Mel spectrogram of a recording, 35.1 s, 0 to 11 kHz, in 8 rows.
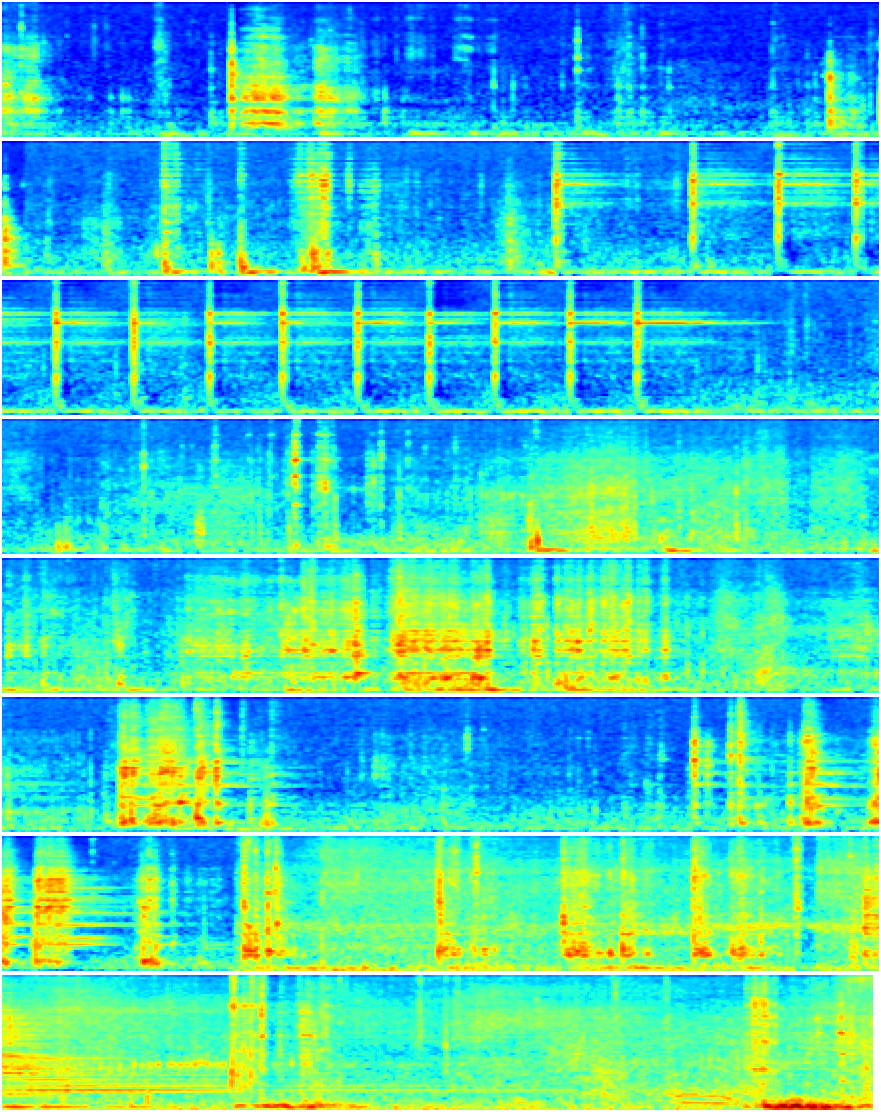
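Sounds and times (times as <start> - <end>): metal scraping and clinking: 25.2 - 35.0.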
